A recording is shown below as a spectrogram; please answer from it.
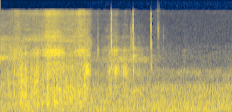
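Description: Rustling and a few small sharp clicks from a handheld camera being moved and zoomed, over the low rumble of a car cabin in traffic.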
